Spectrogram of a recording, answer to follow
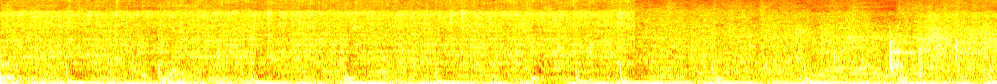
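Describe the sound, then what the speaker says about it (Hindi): Chicken frying in a pan with onion, garlic and ginger paste, a steady close sizzle with a run of soft rhythmic scraping or stirring taps, with no voices. "चिकन जो है बिल्कुल फ्राई हो चुका है और बिल्कुल गोल्डन हो चुका है अच्छी तरीके से"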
